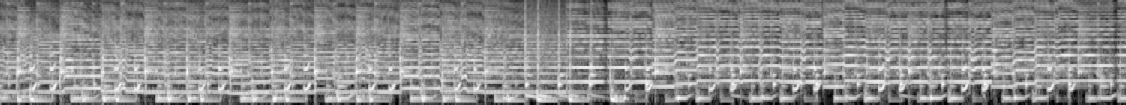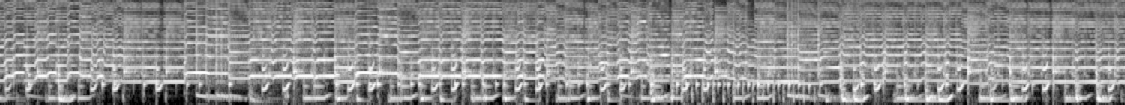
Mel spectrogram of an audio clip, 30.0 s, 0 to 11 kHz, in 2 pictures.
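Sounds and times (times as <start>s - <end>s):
electronic keyboard melody: 0.0s - 30.0s
repeating drum beat: 0.0s - 30.0s.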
